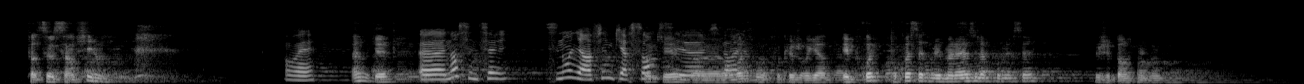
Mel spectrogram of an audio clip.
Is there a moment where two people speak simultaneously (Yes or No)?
Yes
